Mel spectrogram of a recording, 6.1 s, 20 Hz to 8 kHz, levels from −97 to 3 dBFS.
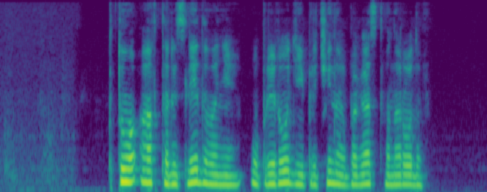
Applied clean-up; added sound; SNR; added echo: none; none; none; none.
